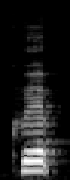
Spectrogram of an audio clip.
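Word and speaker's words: Québec: And now the blog of Quebec Quebec, that's how you pronounce it.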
